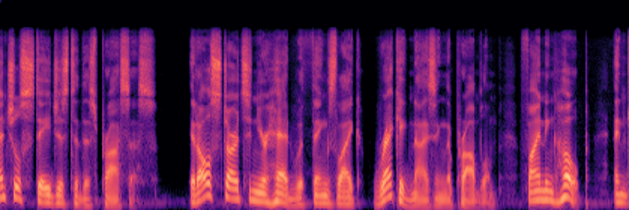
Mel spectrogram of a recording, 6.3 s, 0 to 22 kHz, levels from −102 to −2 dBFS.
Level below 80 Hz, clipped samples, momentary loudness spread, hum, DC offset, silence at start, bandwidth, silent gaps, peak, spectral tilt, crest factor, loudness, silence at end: -52 dBFS; under 0.1%; 12 LU; none; under 0.1%; 0 s; 13.5 kHz; none; -8 dBFS; -4 dB/octave; 20 dB; -26 LUFS; 0 s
